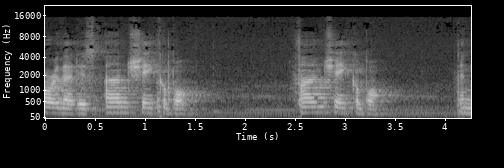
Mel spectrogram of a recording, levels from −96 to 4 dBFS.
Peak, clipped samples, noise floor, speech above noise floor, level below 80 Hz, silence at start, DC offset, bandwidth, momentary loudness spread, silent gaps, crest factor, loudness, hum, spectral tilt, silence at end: -6 dBFS; under 0.1%; -49 dBFS; 25 dB; -64 dBFS; 0 s; under 0.1%; 15.5 kHz; 17 LU; none; 20 dB; -24 LUFS; none; -3 dB/octave; 0 s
